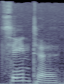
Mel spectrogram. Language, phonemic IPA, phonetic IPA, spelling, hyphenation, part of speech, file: German, /ˈt͡seːnˌtəl/, [ˈt͡seːntl̩], Zehntel, Zehn‧tel, noun, De-Zehntel.ogg
- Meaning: tenth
